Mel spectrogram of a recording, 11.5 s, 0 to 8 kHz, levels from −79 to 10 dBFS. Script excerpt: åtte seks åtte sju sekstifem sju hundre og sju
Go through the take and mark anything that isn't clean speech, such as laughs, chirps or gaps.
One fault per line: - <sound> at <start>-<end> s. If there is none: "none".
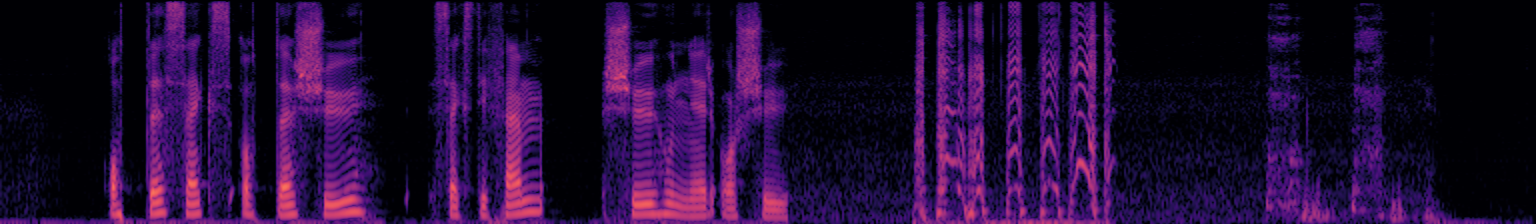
- squeak at 6.8-8.4 s
- cough at 9.5-10.7 s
